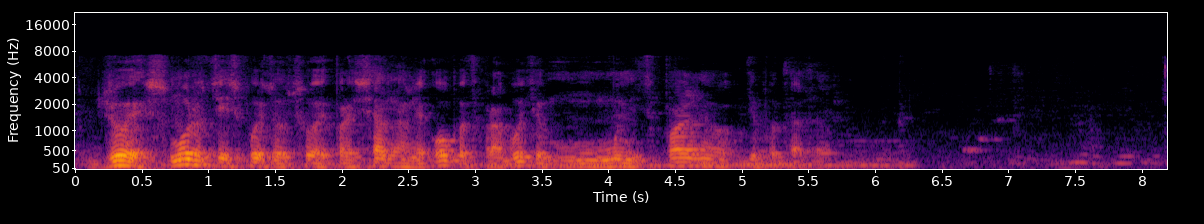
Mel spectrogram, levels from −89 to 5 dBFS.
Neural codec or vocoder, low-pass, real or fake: none; 7.2 kHz; real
